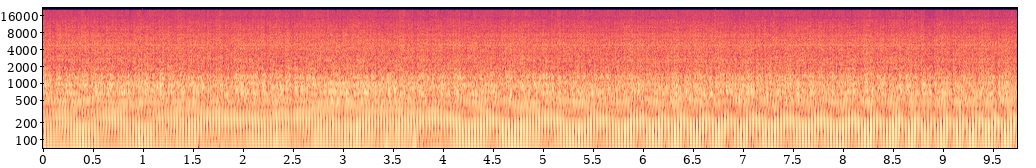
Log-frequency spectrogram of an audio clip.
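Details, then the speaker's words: Craftsman tiller with a Tecumseh Eager-1 engine: steady, even buzz at high speed with no surging, sounds pretty good. High speed seems slightly high, so it is being backed out. Normal running. "oh that actually sounds pretty good let's see high speed seems a little high"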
